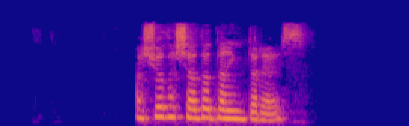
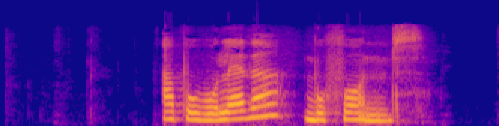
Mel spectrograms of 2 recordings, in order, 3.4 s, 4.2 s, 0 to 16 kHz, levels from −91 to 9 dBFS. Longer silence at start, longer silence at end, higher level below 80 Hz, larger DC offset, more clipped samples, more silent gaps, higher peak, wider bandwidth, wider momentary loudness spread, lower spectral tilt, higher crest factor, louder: second, 1.15 s vs 1.35 s; first, 0.9 s vs 0.65 s; second, -68 dBFS vs -52 dBFS; neither; neither; neither; second, -8 dBFS vs 0 dBFS; about the same, 8.2 kHz vs 7.8 kHz; about the same, 12 LU vs 12 LU; second, -3 dB/octave vs -7 dB/octave; about the same, 18 dB vs 14 dB; second, -23 LUFS vs -12 LUFS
